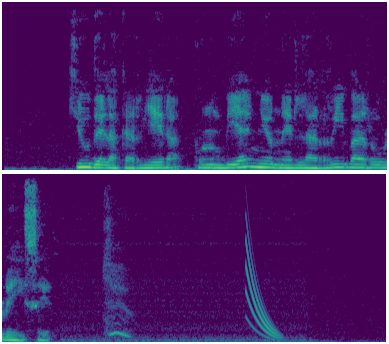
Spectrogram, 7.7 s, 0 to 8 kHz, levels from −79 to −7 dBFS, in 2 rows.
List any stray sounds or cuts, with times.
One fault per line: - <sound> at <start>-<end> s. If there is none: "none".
- sneeze at 4.8-5.2 s
- chirp at 6.3-6.7 s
